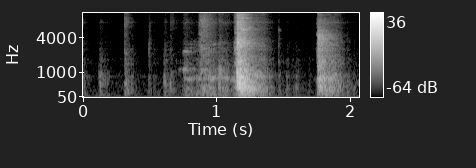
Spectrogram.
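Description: A wooden bedroom door being pushed shut, with a short noise about a second in and another brief one near the end.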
